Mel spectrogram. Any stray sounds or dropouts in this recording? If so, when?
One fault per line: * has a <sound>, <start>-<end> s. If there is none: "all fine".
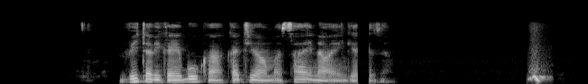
* has a dropout, 3.6-3.7 s
* has a whoosh, 5.3-5.5 s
